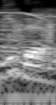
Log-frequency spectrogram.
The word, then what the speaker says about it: Guidelli: Essa é a pronúncia? É, Guilherme. Guidelli.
